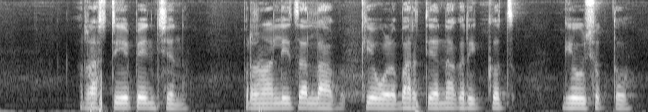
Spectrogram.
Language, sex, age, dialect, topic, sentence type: Marathi, male, 18-24, Standard Marathi, banking, statement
